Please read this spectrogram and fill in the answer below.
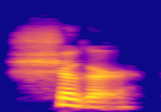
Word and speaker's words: sugar: Please note that the letter S in sugar and the CH in chef are pronounced sh too. Listen carefully. Sh, sugar.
